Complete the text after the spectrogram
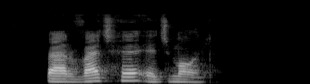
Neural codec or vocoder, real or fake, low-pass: vocoder, 44.1 kHz, 128 mel bands, Pupu-Vocoder; fake; 10.8 kHz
